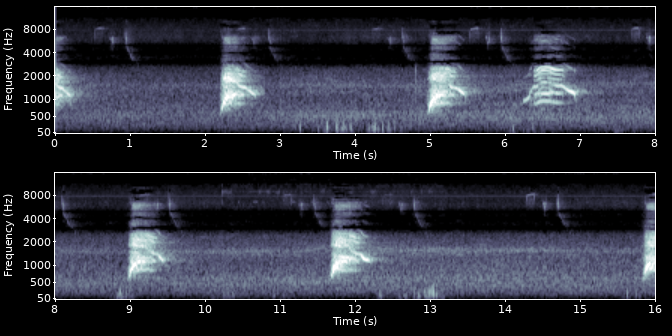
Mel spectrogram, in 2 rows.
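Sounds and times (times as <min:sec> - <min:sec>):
fox screeching calls: 0:00.0 - 0:00.4, 0:02.2 - 0:02.9, 0:04.9 - 0:07.2, 0:09.0 - 0:09.7, 0:11.4 - 0:12.4, 0:15.8 - 0:16.0
fox wavering call: 0:00.0 - 0:00.4, 0:02.2 - 0:02.9, 0:04.9 - 0:07.2, 0:09.0 - 0:09.7, 0:11.4 - 0:12.4, 0:15.8 - 0:16.0.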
